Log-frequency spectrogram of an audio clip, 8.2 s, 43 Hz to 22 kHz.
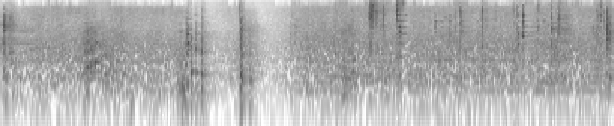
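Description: A metal washer dropping from a 4R100 transmission clutch drum of a 7.3 diesel during teardown, a sharp close clink standing out among scattered metallic taps and workshop clatter.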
